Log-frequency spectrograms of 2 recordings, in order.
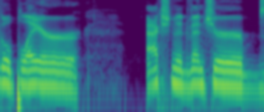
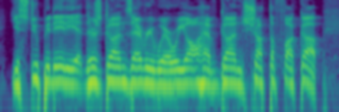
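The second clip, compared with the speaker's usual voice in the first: mock furious, angry yelling. Speaker retells a man yelling back at a radio broadcaster, retelling an angry yell. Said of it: "He's always just yelling at him".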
